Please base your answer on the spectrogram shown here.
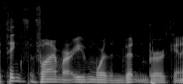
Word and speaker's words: Wittenberg: as a child as Wittenberg so I apologize for my inconsistency but in the German pronunciation that W is always a v sound it's verlet and viar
